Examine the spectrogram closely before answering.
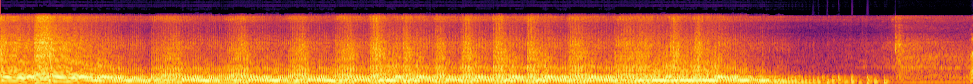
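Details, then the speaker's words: Carburetor motorcycle with a vacuum fuel tap, after fixing the fuel vacuum problem with no carb or plug changes: engine revs and settles with an even steady beat and no stumbling at low or mid revs, and now idles normally. Music overlaid. "teman-teman bisa kita dengar sendiri untuk suaranya tidak brebet lagi ya seperti tadi sekarang di bagian gasnya pun normal"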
